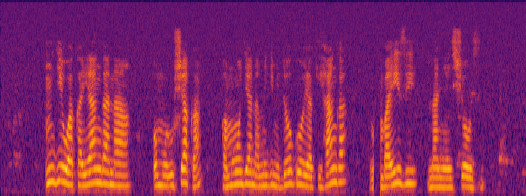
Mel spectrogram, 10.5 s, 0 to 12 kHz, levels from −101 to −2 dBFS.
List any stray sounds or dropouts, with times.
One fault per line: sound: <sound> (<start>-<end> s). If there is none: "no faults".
sound: dropout (7.5-7.6 s)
